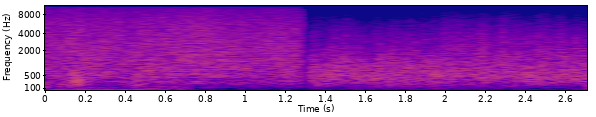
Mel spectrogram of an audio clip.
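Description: Strong wind at 17 knots buffeting a sailboat at sea, a loud rushing roar across the microphone that cuts off abruptly partway through, then a softer windy wash.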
